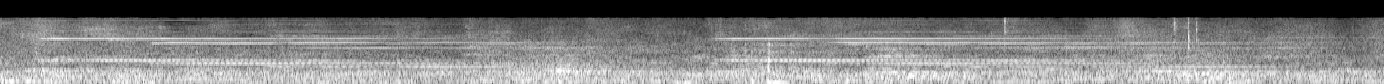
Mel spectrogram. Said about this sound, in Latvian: Debats beidzam. Vai deputāts Dalbiņš vēlas kaut ko komisijas vārdā piebilst? Tādā gadījumā lūdzu zvanu.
